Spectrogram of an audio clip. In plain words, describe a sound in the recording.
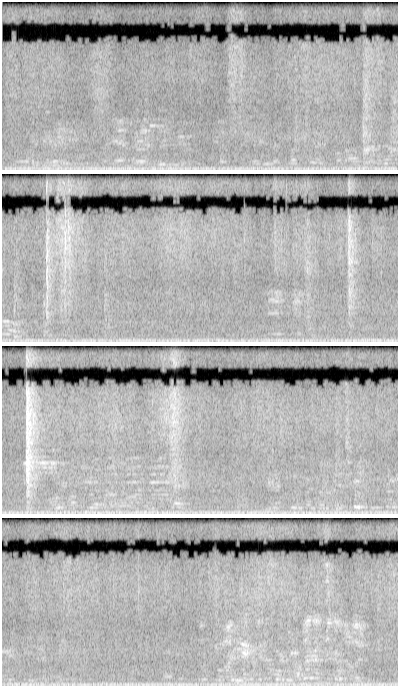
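Patties sizzle on a hot griddle.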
